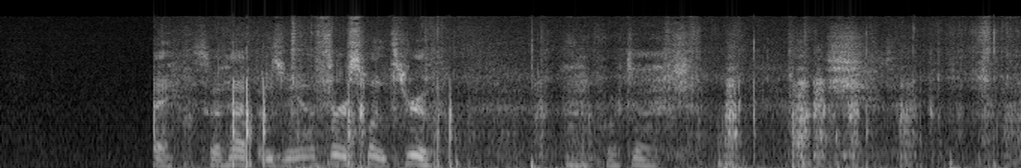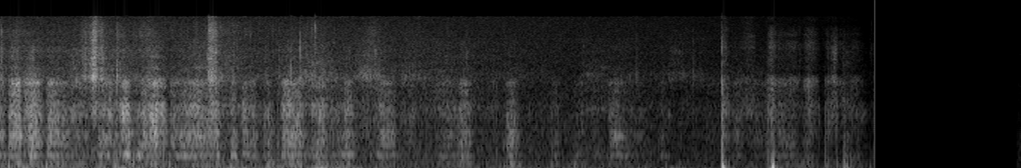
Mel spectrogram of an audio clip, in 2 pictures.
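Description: Dry twigs and brush crackle and snap underfoot, close by.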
